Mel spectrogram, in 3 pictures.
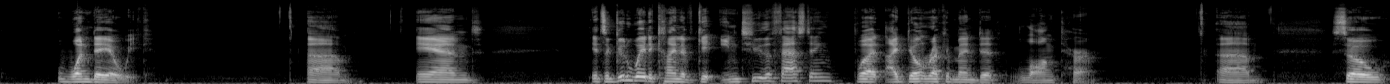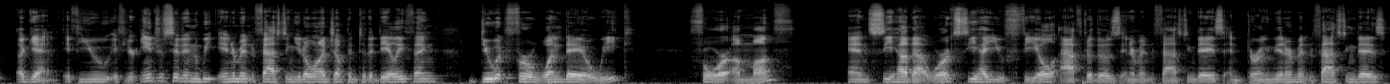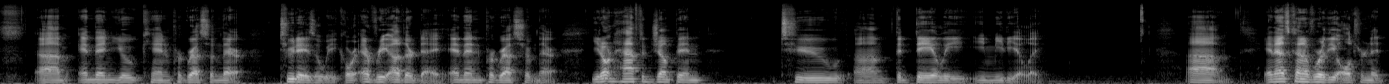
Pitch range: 95-125 Hz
